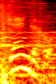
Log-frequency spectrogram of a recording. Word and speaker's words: Django: And yet, here they are, facing off in one of the most daring movies of the year, Django Unchained. What's your name? Django. The D is silent.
